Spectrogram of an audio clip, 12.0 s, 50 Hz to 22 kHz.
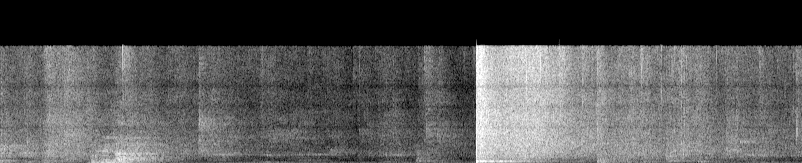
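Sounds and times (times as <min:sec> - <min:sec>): churning water: 0:00.0 - 0:12.0
person splashing into pool: 0:07.1 - 0:12.0.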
